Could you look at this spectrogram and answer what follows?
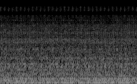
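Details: Great Wall Hover H5 4D20 diesel, which had a knock, after repair and block reinstallation: idles with a steady low rumble and no distinct knock standing out.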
